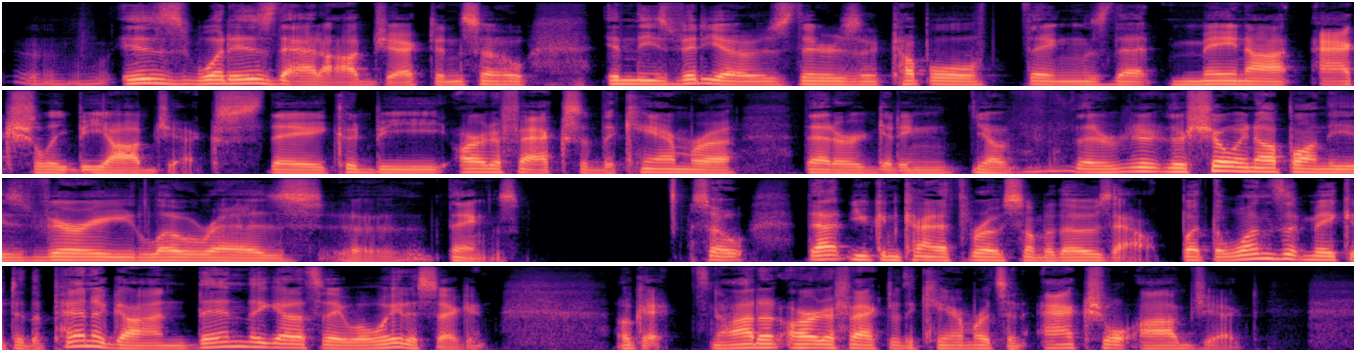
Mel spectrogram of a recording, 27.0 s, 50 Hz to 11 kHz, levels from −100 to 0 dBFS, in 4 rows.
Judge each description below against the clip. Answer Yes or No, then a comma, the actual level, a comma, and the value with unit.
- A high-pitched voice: No, low, 125 Hz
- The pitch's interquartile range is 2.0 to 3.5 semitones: Yes, average, 3.1 semitones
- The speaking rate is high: No, average, 185 wpm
